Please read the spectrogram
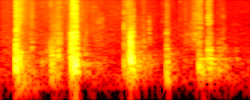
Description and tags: A very short series of quick footsteps on loose wooden planks, recorded at close range.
